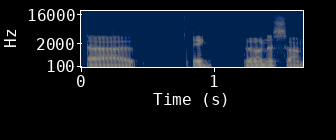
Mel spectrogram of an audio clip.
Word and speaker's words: Igbinosun: Pick for David Igbonason, right? That's how his name's pronounced. Davis Igbinosun?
